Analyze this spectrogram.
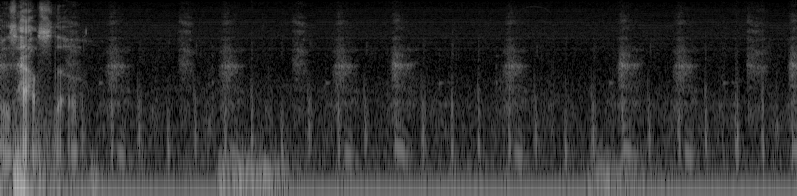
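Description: Footsteps run quickly and steadily over stone.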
